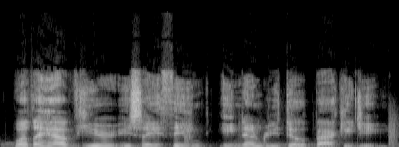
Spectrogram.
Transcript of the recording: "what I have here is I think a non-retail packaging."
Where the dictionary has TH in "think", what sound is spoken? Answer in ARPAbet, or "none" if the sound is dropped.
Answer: TH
